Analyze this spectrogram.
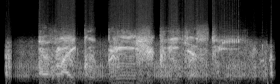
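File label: ally captured, чешской озвучки; Czech; World of Tanks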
